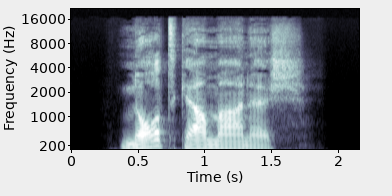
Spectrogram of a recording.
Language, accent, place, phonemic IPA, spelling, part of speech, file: German, Germany, Berlin, /ˈnɔʁtɡɛʁˌmaːnɪʃ/, nordgermanisch, adjective, De-nordgermanisch.ogg
- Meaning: North Germanic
